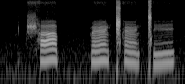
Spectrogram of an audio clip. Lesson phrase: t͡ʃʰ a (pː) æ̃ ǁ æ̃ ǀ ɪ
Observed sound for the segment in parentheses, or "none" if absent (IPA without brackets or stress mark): pː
